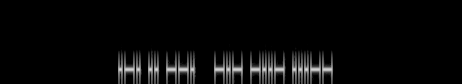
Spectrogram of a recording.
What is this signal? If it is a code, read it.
Morse code, heard as a keyed tone, about 40 wpm, 700 Hz. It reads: RIG KX3
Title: Common QSO Phrases 40wpm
